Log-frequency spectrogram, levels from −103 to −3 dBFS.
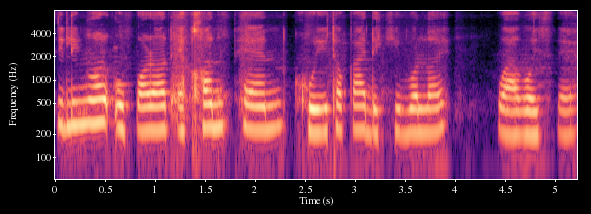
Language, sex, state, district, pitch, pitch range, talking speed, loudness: Assamese, female, Assam, Kamrup Metropolitan, 230 Hz, 210-245 Hz, 105 wpm, -16 LUFS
